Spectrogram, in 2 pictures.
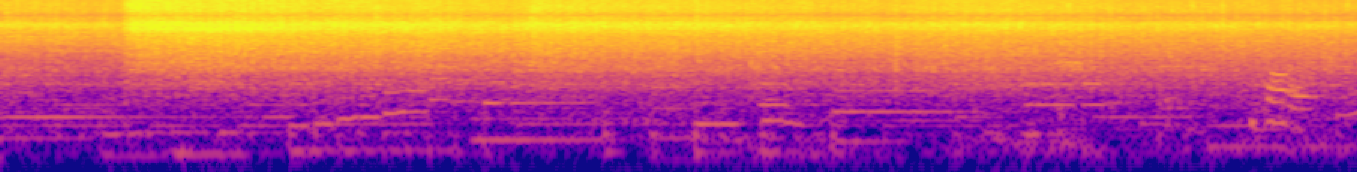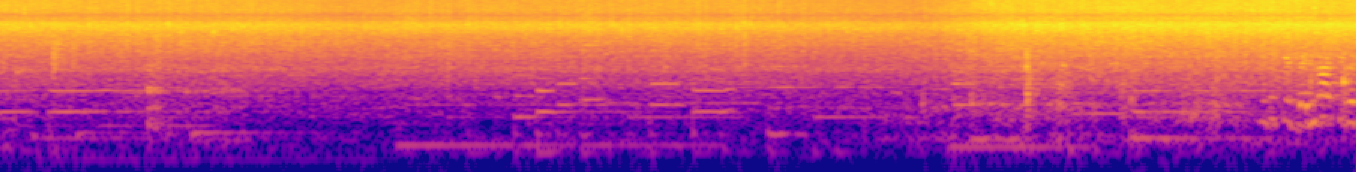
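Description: Sliced bitter gourd sizzles steadily in hot tempering oil while being stirred, a continuous loud frying hiss with scraping spoon strokes throughout and no talk.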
